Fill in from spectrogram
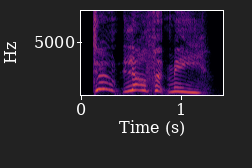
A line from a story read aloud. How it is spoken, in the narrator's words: she cried angrily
